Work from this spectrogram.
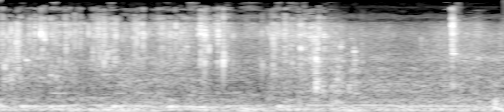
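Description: Tap water runs and splashes while fresh thyme is rinsed for outdoor cooking, a close, uneven trickle with small spattery bursts over a low background rumble.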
